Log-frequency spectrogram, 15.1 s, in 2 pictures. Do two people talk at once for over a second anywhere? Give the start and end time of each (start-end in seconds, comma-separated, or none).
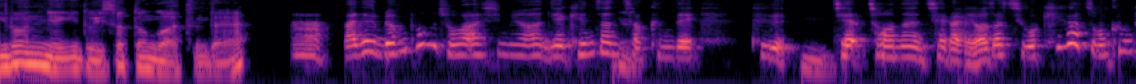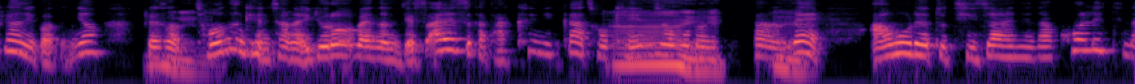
11.6-13.0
